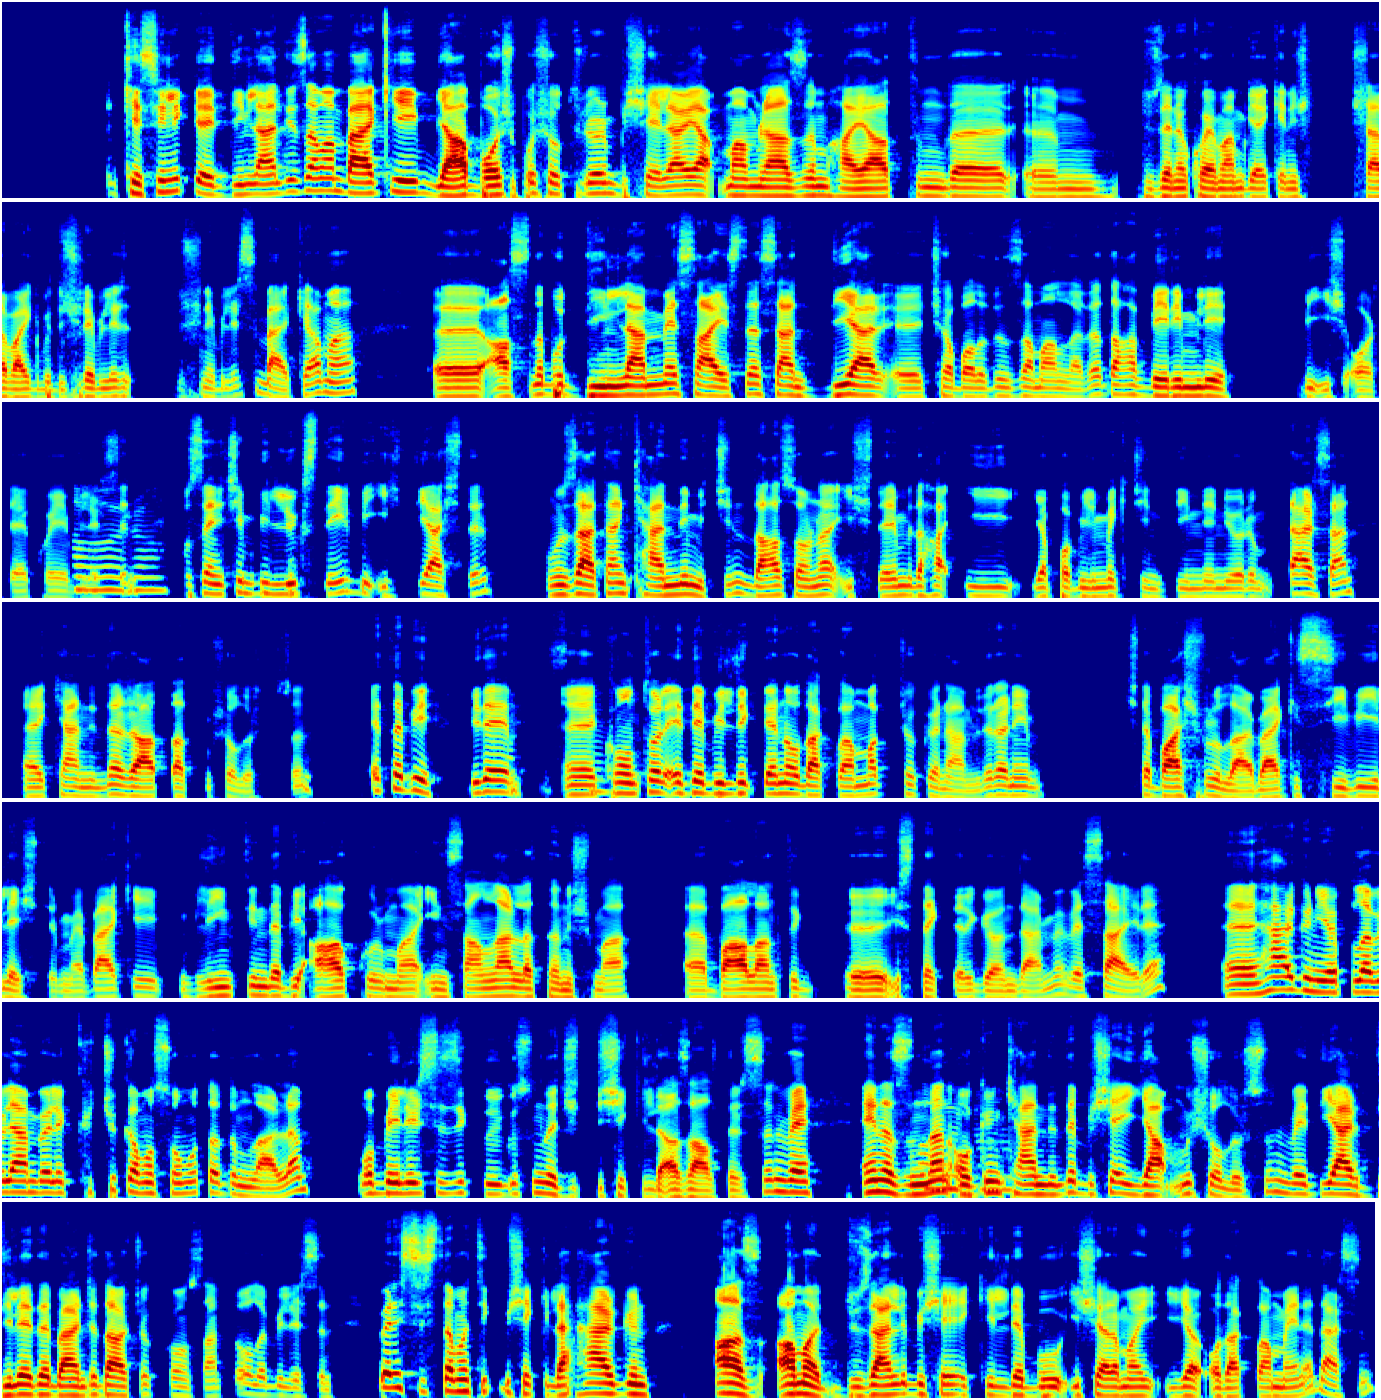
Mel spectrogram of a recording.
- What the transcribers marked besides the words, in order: other background noise
- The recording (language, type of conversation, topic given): Turkish, advice, Gün içinde bunaldığım anlarda hızlı ve etkili bir şekilde nasıl topraklanabilirim?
